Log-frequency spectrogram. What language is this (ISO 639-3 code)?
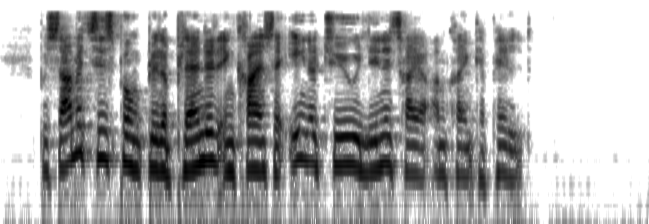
dan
